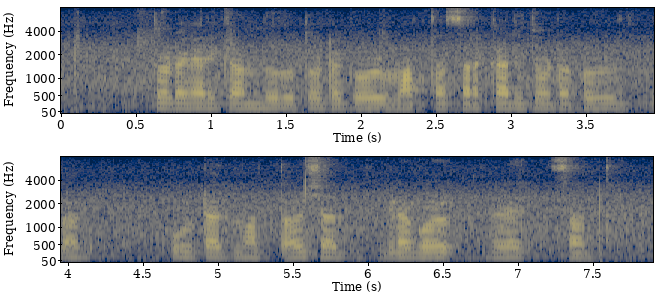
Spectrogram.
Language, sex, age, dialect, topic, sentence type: Kannada, male, 18-24, Northeastern, agriculture, statement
